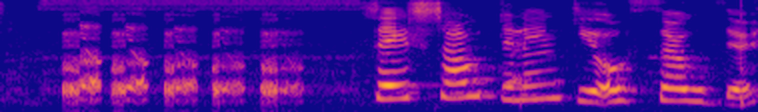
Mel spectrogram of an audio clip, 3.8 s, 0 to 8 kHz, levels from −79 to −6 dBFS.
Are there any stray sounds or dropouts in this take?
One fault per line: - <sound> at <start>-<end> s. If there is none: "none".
- laugh at 0.3-1.5 s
